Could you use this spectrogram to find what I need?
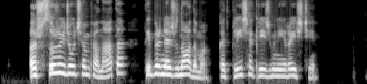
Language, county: Lithuanian, Vilnius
